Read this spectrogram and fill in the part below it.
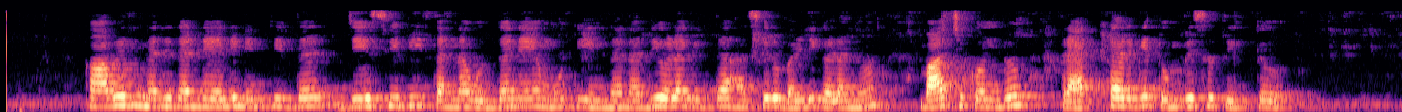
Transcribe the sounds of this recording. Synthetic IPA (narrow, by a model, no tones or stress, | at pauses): kaːʋiɾnɐd̪id̪ɐɳɖɛjɐlːinint̪id̪ːɐd͡ʒeːsibit̪ɐnːɐud̪ːɐnɛjɐmuːt̪ijind̪ɐnɐd̪iɔɭɐɡid̪ːɐɦɐsiɾubɐɭːiɡɐɭɐnːu | baːt͡ʃiko̞ɳɖuʈɾaːk̚ʈɐɾiɡe̞t̪umbisut̪ːit̪ːu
